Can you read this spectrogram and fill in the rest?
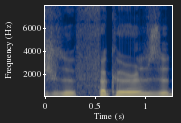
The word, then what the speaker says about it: FCKUKER: Ça s'écrit F-C-K-U-K-E-R, ça se prononce The Fuckers.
